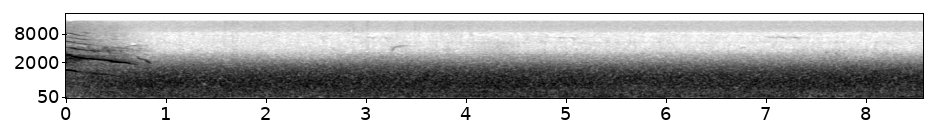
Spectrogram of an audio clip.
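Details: A common buzzard in flight, calling for a mate, gives a single clear, cat-like mew that slides downward and lasts under a second, followed by steady wind-like rushing noise.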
